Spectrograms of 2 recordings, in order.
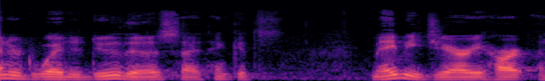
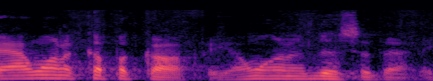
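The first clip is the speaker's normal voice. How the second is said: normal talking voice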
